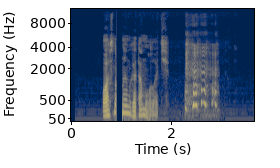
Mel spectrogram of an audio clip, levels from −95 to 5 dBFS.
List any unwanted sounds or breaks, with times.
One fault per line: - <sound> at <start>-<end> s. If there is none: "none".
- dropout at 0.9-1.0 s
- laugh at 2.3-3.0 s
